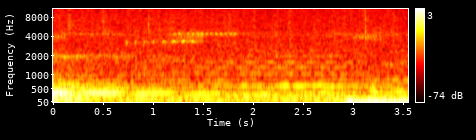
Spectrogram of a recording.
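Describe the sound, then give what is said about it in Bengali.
Heavy rain pours down at night in a dense, continuous hiss, with faint sustained tones underneath and a slight swell in loudness toward the end. “বৃষ্টিটা শুরু হয়েছে সেই বিকেল দিয়ে এখন রাত প্রায় এগারোটা কিন্তু তাও সেই বৃষ্টি কমার জায়গায় আরো বেড়ে গেছে”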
